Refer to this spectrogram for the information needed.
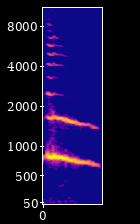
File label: "nooo", Brooklyn; Worms Armageddon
